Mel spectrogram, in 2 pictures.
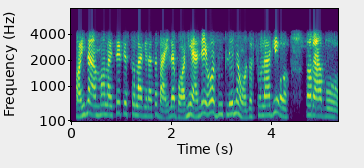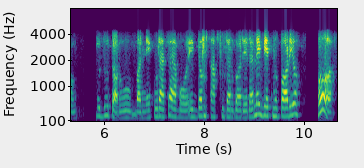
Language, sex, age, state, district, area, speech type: Nepali, female, 30-45, West Bengal, Kalimpong, rural, conversation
